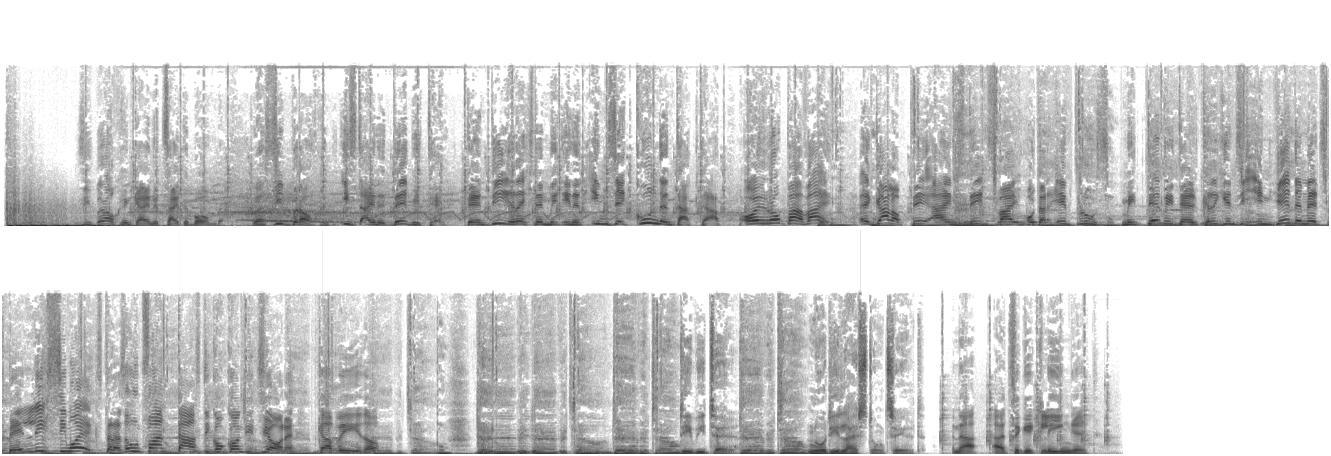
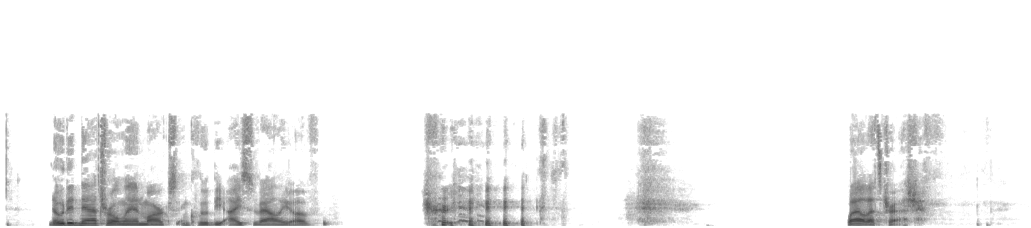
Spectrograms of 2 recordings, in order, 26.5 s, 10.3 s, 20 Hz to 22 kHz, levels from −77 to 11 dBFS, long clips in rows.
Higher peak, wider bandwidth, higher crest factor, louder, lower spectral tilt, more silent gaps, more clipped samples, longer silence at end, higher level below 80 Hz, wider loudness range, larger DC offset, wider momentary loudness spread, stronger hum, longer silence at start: about the same, 0 dBFS vs -2 dBFS; first, 16.5 kHz vs 11.5 kHz; second, 14 dB vs 20 dB; first, -13 LUFS vs -19 LUFS; about the same, -4 dB/octave vs -4.5 dB/octave; neither; neither; first, 2.15 s vs 0.95 s; first, -22 dBFS vs -62 dBFS; second, 3 LU vs 11 LU; neither; second, 6 LU vs 17 LU; neither; about the same, 0.05 s vs 0.05 s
